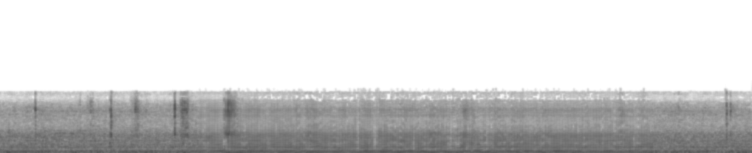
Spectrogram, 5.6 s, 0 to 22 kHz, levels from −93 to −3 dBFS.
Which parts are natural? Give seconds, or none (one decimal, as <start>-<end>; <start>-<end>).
0.0-1.5; 4.9-5.6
